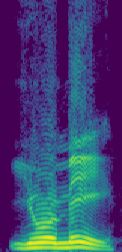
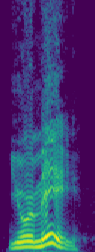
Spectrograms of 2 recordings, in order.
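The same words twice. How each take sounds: First: Loud, slightly deeper booming answer. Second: A firm, raised-volume answer. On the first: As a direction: boom it out like a greater being. Higher self repeats, more imposing. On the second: Higher self answers little Matt. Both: Acted.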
